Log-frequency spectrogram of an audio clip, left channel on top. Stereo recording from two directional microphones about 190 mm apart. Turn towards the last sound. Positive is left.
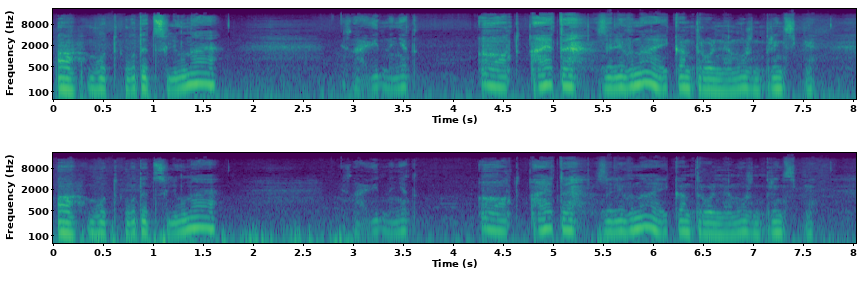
turn(degrees=-5)  # may be behind; listen again after turning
